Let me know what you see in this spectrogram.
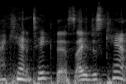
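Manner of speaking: ordinary delivery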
